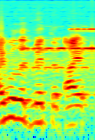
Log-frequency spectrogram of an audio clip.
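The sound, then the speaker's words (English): Phone alarm ringing with a short, bright repeating electronic tone, while a voice talks over it. “That's my alarm.”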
